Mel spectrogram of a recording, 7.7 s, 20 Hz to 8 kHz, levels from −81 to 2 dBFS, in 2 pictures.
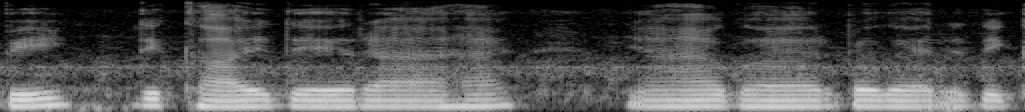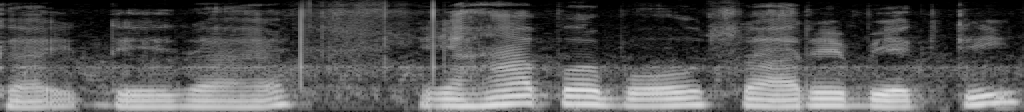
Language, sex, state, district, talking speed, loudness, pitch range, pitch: Hindi, male, Chandigarh, Chandigarh, 140 wpm, -16 LUFS, 115-135 Hz, 120 Hz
